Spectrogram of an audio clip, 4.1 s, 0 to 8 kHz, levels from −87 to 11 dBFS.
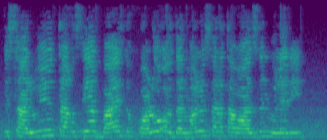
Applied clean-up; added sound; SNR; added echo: none; Waves, surf; 16 dB; reverberation time 0.2 s.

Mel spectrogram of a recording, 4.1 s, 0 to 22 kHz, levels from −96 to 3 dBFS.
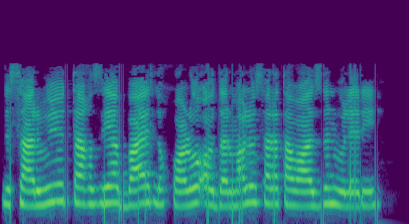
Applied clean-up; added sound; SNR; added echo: none; none; none; none.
